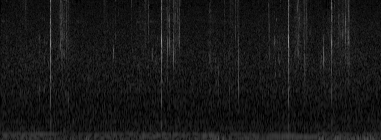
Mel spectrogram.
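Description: Water running through a ram pump's drive pipe and waste valve as a steady low rush, with a few sharp, irregular clicks of the waste valve. The pump fails to settle into cycling: the non-return valve in the drive pipe keeps the pressure wave from building.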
